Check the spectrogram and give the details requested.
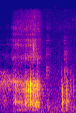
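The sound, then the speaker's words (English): A soft slurping sip of tea lasting about half a second, followed by a couple of brief, quieter gulping sounds. No one speaks. “Yes, sip of tea.”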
